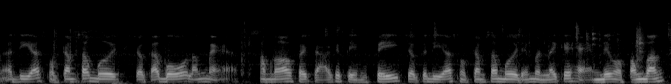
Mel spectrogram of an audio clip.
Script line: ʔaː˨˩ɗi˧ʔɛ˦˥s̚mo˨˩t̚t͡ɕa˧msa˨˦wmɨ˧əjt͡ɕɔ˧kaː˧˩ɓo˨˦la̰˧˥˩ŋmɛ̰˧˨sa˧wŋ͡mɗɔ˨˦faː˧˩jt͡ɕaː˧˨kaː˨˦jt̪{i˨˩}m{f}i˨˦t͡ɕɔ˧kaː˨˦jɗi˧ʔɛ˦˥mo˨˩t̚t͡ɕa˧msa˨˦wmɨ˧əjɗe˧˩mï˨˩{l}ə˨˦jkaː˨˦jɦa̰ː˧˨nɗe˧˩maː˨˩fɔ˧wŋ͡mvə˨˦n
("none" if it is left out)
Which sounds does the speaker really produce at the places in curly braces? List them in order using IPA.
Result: i˨˩, f, l

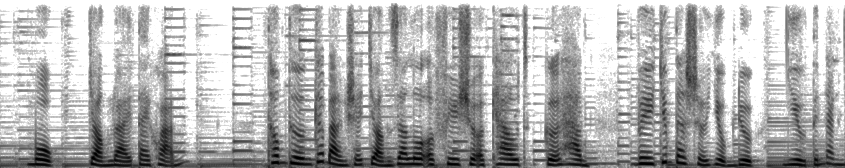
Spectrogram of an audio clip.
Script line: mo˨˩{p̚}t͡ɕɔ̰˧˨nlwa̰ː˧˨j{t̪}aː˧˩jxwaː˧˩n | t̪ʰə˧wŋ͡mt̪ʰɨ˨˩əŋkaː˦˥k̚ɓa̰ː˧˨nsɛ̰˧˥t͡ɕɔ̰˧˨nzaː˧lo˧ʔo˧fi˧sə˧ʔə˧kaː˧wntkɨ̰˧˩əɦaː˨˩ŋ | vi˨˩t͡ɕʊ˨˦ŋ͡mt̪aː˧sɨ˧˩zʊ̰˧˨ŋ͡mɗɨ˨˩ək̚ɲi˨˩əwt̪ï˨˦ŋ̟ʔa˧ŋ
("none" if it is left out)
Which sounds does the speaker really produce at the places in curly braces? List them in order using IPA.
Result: t̚, t̪

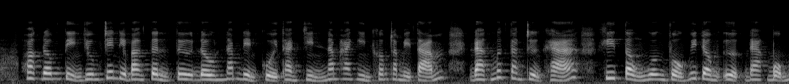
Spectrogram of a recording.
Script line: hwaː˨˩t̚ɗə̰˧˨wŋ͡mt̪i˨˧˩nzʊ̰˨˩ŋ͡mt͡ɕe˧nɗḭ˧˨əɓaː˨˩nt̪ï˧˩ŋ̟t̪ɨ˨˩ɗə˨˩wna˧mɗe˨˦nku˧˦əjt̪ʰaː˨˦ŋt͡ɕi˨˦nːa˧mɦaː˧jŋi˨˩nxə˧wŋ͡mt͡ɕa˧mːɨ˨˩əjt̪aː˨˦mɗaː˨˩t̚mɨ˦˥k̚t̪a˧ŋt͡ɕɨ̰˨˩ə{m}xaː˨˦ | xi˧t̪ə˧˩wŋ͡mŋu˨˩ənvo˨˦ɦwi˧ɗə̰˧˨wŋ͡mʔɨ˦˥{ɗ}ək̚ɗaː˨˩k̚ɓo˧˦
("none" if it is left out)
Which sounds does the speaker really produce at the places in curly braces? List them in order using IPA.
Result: ŋ, none

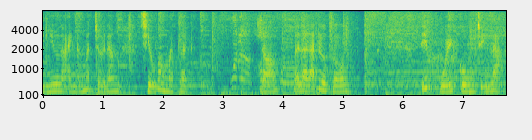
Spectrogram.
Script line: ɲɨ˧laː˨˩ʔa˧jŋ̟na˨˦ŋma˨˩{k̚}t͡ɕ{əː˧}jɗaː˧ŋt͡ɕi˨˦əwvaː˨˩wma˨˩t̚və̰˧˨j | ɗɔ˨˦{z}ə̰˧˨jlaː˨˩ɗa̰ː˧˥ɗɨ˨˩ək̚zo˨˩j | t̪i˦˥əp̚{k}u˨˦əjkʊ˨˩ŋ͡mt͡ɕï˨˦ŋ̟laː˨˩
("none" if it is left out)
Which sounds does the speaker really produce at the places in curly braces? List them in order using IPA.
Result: t̚, əː˨˩, v, k

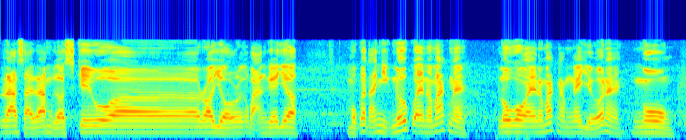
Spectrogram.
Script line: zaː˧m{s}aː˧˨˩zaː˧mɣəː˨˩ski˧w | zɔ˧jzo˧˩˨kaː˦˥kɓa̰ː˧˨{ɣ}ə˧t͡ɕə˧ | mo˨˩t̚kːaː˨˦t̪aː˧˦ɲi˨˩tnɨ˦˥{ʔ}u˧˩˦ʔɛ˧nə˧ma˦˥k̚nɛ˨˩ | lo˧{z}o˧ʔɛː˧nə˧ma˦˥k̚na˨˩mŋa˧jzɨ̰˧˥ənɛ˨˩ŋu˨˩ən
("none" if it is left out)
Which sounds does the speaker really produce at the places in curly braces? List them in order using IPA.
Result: s, ɣ, k, ɣ

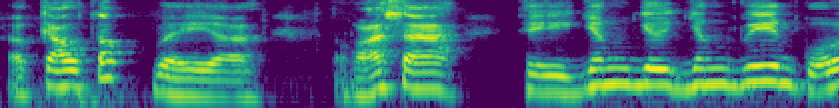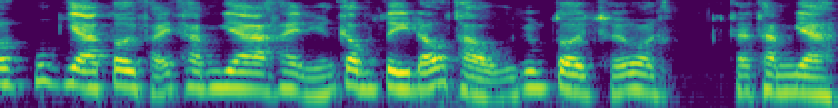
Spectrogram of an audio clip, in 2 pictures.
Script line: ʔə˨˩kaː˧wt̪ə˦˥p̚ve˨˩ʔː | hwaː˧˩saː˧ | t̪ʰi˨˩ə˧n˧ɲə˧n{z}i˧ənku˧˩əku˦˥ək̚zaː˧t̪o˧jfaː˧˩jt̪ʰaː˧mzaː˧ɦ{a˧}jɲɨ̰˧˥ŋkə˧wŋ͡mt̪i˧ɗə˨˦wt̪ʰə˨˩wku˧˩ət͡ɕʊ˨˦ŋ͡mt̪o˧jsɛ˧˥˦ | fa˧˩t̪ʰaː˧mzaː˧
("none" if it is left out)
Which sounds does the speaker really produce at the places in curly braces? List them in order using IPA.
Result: v, a˧

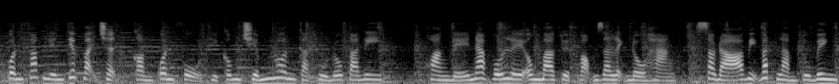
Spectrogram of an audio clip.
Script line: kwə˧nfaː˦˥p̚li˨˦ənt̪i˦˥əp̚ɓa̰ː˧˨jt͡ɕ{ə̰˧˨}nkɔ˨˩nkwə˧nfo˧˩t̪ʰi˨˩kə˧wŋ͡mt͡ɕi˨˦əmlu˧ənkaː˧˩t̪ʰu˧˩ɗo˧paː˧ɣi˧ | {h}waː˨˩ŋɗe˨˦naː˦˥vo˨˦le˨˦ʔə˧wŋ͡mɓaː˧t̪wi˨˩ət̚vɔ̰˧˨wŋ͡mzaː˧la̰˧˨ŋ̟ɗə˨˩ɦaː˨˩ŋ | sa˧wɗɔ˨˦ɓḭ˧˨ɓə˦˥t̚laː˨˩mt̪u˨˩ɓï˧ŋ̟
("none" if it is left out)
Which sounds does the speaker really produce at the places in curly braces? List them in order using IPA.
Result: ə̰˧˨, h

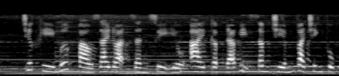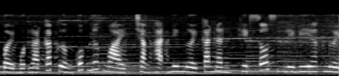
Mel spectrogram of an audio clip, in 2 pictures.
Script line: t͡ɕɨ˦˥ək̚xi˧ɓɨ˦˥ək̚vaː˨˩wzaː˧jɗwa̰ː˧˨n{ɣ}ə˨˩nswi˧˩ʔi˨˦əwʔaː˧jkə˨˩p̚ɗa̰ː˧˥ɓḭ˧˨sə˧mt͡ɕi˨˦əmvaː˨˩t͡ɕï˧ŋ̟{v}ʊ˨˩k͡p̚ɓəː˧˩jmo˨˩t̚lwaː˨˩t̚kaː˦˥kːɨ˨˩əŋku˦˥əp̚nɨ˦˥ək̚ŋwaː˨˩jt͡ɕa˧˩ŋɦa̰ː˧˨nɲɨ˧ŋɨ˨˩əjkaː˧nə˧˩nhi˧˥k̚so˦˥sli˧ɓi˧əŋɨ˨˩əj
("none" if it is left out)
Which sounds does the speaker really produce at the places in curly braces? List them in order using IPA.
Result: z, f

